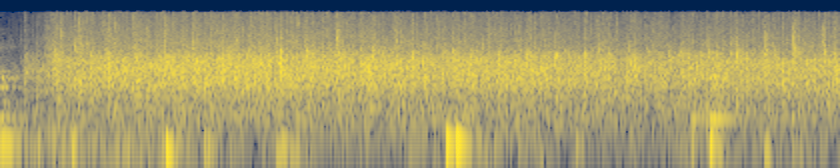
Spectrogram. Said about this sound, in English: Seth Dillon, everyone. Okay, I know you guys could stand and applaud for a long time after that performance.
